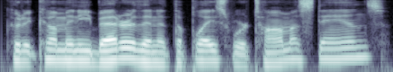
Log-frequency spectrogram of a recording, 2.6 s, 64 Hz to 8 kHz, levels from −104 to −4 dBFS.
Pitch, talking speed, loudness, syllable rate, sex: 135 Hz, 275 wpm, -16 LUFS, 6.6 syllables/s, male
